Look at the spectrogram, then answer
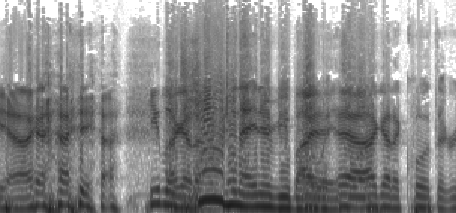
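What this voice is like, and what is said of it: Usual voice. Nothing is said of it.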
